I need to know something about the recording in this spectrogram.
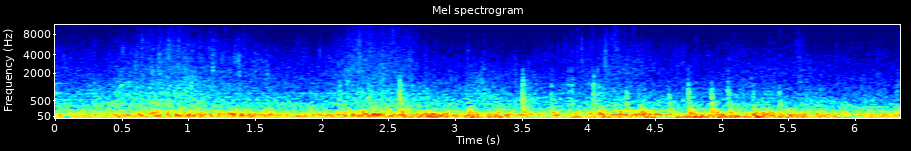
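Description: Fire roars and crackles nearby.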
